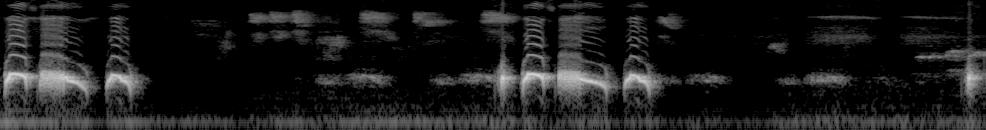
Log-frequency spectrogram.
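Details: Spotted dove from northern Vietnam, 'còi bổi' voice used to provoke rival birds: repeated cooing phrases of a short note, a long swelling coo and a clipped final coo, given twice with a quiet pause between.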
